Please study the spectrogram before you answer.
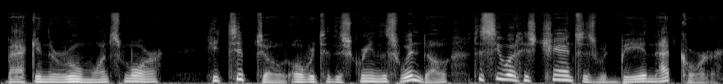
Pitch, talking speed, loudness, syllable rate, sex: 130 Hz, 190 wpm, -17 LUFS, 4.5 syllables/s, male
